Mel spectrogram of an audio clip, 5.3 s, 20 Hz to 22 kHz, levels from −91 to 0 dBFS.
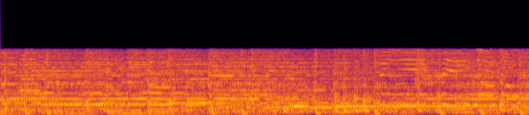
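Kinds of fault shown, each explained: No kinds of fault are heard; the lack of anything above 4 kHz is simply the normal band limit of the call path's G.711 codec.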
